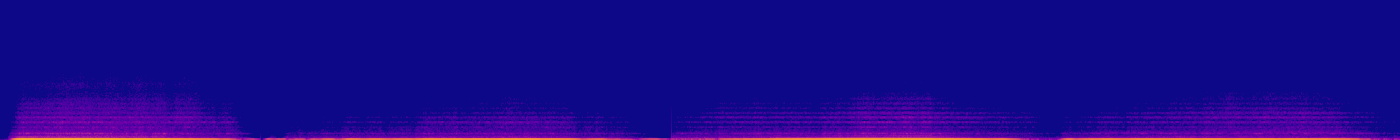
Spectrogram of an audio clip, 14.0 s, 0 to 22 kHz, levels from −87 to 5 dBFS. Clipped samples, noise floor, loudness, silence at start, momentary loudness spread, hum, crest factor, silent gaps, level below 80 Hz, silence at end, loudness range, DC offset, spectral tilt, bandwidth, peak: under 0.1%; -51 dBFS; -21 LUFS; 0.1 s; 18 LU; none; 10 dB; none; -76 dBFS; 0.3 s; 6 LU; under 0.1%; -12 dB/octave; 1.2 kHz; -12 dBFS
